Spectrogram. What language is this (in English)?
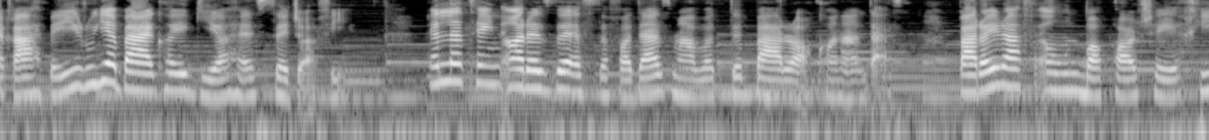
Persian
